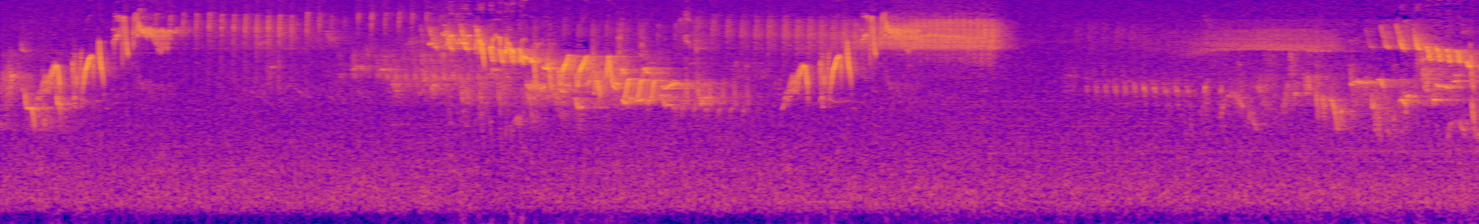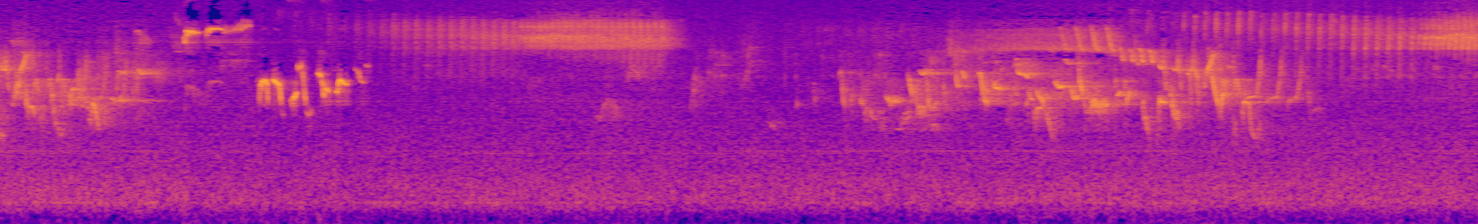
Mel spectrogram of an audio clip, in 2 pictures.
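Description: A songbird singing: varied chirps and sweeping whistles mixed with long, high, sustained trills, in phrases broken by short pauses.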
